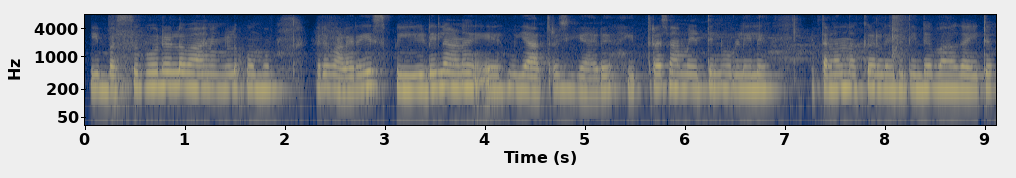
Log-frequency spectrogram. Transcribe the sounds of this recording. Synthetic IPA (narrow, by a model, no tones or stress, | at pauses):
iːbɐsːɨbo̞ːle̞uɭːɐʋaːhɐnɐŋːɐɭilpoːumbom | o̞ɾuʋɐɭɐɾe̞spiːɽilaːɳɨjaːt̪rɐt͡ɕejːaːɐðɨit̪rɐsɐmɐjɐt̪ːinuɭːilit̪ːrɐɳɐmnokːeuɭːɐɾuːðjinde̞bʱaːɡaːjiʈːɨ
